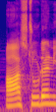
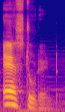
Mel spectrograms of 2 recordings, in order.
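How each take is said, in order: First: The article is a short 'uh' vowel. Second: The article is a full 'ay' vowel. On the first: The speaker calls it right. "आप बोलेंगे आ" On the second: The speaker calls it wrong. "आप इसको ए नहीं बोलेंगे"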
